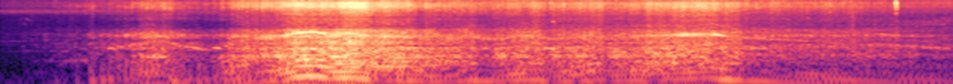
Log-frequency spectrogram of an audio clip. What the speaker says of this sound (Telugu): ఒకసారి ఇంజన్ బీట్ కూడా మీకు స్టార్ట్ చేసి చూపిస్తాను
